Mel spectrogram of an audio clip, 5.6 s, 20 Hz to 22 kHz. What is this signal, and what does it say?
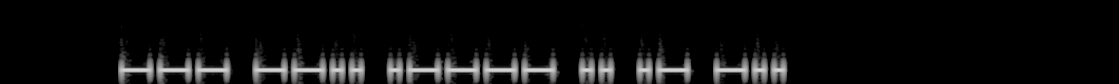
Morse code, heard as a keyed tone, about 25 wpm, 700 Hz. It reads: OZ1IAD
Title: DXCC-100 Call Signs - 6 Characters - Repeated 2x - 25wpm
